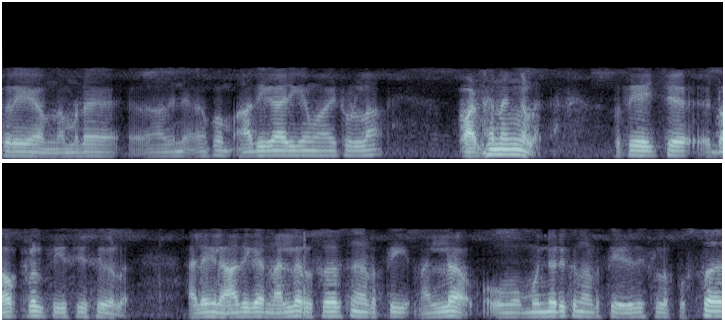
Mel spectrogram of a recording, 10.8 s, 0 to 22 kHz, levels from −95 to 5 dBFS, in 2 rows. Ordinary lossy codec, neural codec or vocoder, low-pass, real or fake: AAC, 16 kbps; none; 7.2 kHz; real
